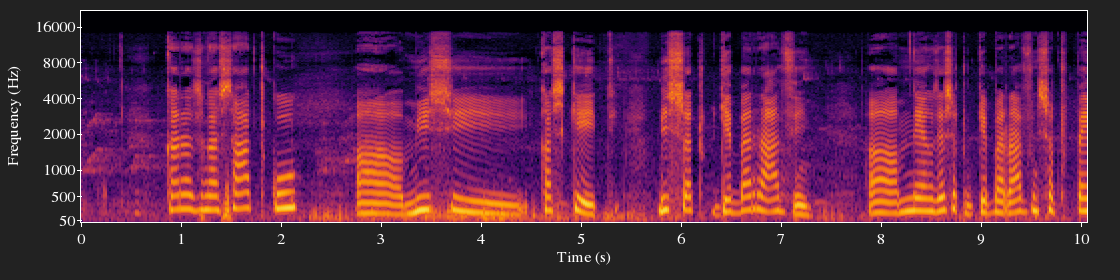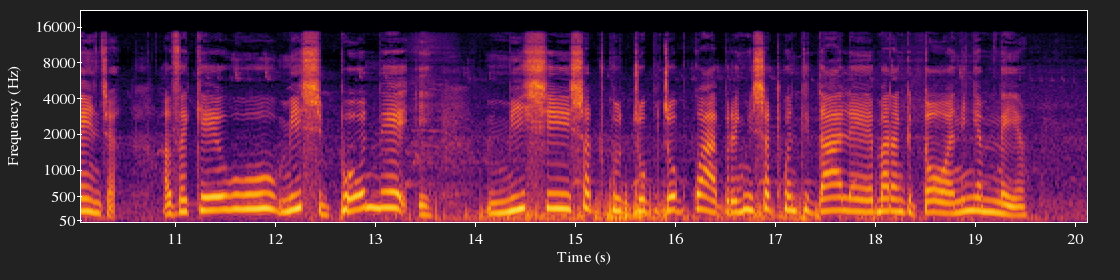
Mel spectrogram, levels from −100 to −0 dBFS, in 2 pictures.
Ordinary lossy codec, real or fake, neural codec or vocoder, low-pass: none; real; none; 14.4 kHz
